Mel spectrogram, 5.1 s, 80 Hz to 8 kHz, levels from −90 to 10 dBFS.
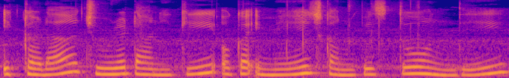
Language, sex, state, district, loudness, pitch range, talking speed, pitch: Telugu, male, Andhra Pradesh, Sri Satya Sai, -17 LUFS, 210-245 Hz, 70 wpm, 230 Hz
